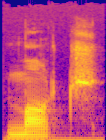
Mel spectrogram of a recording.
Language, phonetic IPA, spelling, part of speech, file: Polish, [mɔt͡ʃ], mocz, noun / verb, Pl-mocz.ogg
